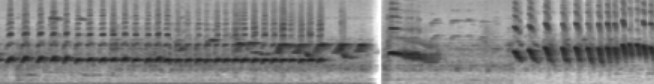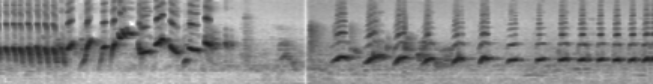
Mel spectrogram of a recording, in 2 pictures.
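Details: White-rumped shama song used as a lure to prompt other shamas to sing back: fast runs of repeated mid-pitched notes, a short break, then dense buzzy phrases and a series of quick chirps with abrupt cuts.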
